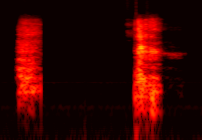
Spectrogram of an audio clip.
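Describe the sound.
A voice imitates heavy, exhausted breathing, like a man sprawled out with one arm hanging over the side. Two loud, rough breathy bursts are separated by a short silence.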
